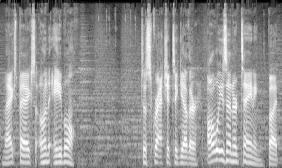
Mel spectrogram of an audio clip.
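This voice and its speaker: A man's voice: on the high side, unhurried. A man giving live play-by-play commentary on a video game match, exclaiming animatedly as play turns. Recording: music behind the voice. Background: music.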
